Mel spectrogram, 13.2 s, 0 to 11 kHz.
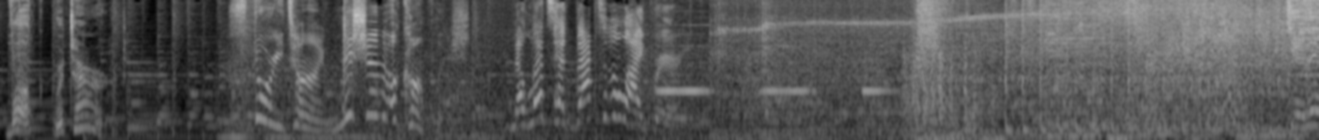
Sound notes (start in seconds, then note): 6.2 truck beeping; 9.9 upbeat music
